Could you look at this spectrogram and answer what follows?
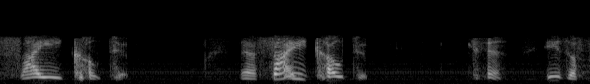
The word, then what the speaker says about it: Sayyid Qutb: Bro, you just mentioned Sayyid Qutb. He's pronounced his name Sayyid Qutb. That's how you pronounce it, but he spelled it S-A-Y-Y-I-D. And then his last name is Q-U-T-B.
